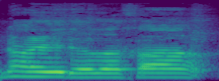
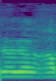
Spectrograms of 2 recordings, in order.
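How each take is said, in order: First: It is said slowly. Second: It is said quickly.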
